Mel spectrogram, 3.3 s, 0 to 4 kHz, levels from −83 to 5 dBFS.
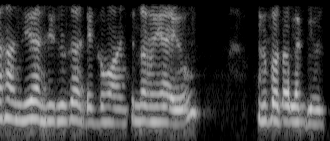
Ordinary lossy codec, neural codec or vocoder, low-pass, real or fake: none; codec, 16 kHz, 8 kbps, FreqCodec, smaller model; 3.6 kHz; fake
